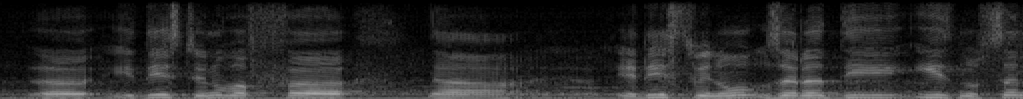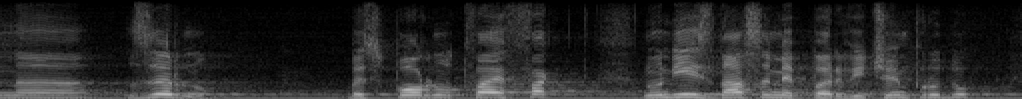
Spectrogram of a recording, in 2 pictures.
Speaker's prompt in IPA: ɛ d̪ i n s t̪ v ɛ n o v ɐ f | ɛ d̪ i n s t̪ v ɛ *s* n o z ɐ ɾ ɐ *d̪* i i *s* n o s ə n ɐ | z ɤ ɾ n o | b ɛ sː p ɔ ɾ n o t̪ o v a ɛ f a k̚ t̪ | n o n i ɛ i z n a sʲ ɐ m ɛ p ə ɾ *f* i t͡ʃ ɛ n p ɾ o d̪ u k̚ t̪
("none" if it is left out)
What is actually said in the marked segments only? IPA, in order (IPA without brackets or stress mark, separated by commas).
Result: none, d̪, z, v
